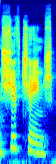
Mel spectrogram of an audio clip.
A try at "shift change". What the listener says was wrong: did you say shit change? I think you said shit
